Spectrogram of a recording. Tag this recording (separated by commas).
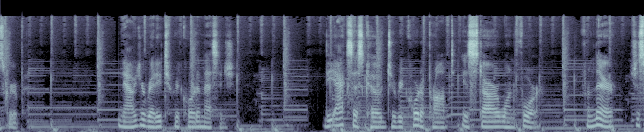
Music, Speech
